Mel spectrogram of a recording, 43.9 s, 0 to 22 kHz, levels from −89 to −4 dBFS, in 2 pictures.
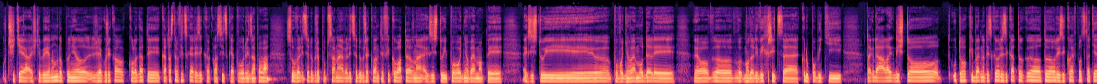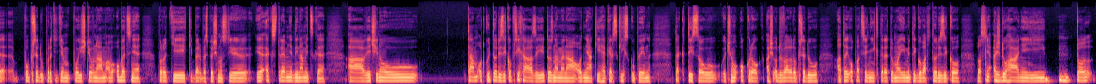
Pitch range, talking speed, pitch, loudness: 105-120 Hz, 130 wpm, 115 Hz, -19 LUFS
